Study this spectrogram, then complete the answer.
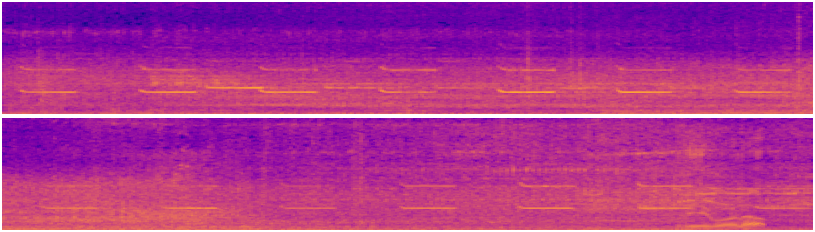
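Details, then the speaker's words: Motorcycle riding in Vietnam: the turn signal beeper gives steady, evenly spaced high beeps about four a second, like a reversing truck, over road rumble. It is working normally. "Wie man hört, es piepst und piepst, so wie wenn ein Lastwagen rückwärts fahren."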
